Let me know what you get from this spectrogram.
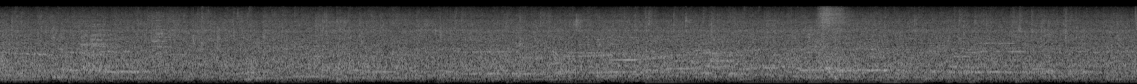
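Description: Heavy tropical rain pouring steadily, an even hiss with no let-up, and a brief click about eight seconds in.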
